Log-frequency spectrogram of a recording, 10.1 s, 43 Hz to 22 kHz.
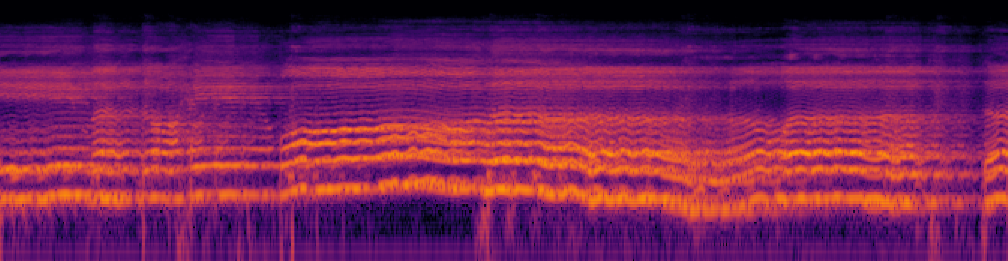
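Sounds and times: boys chanting devotional song: 0.0 - 10.0.

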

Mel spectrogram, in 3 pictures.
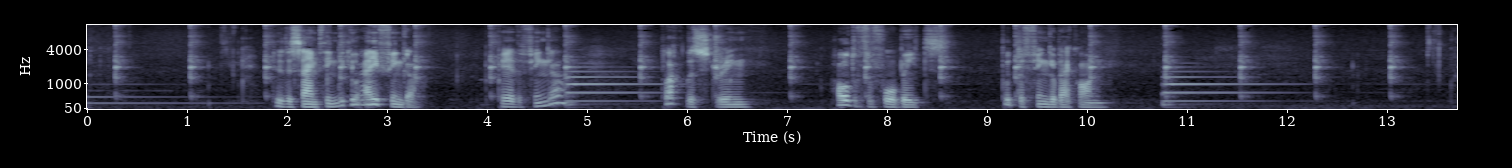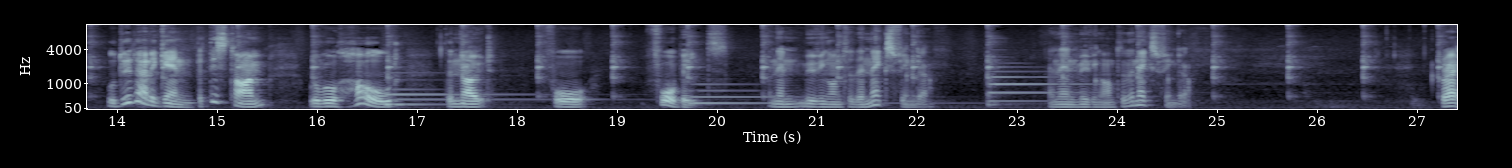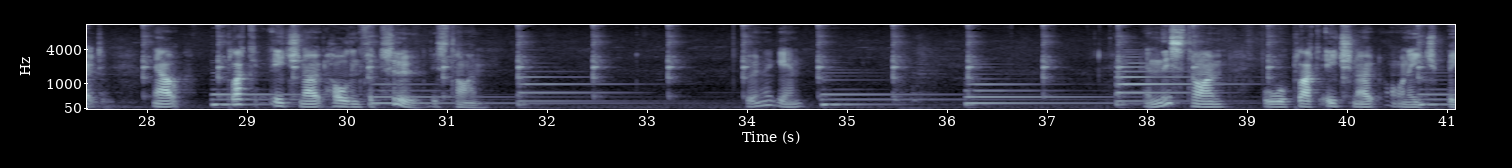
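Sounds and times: classical guitar string ringing: 0.0 - 3.4, 4.0 - 41.0
soft click keeping the beat: 0.0 - 41.0.

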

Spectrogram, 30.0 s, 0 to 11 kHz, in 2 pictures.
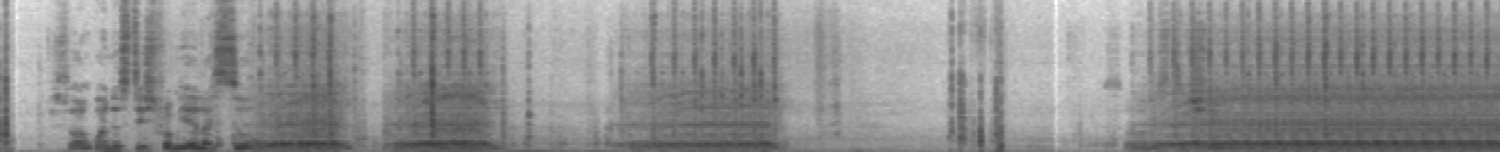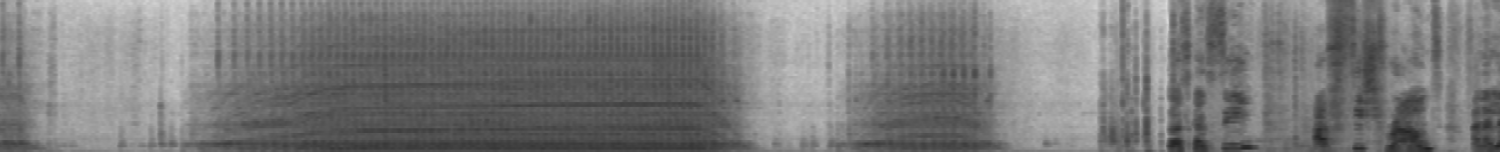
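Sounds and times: sewing machine stitching: 2.3 - 5.0, 6.0 - 7.9, 11.3 - 15.5, 16.8 - 22.6, 23.4 - 25.1.

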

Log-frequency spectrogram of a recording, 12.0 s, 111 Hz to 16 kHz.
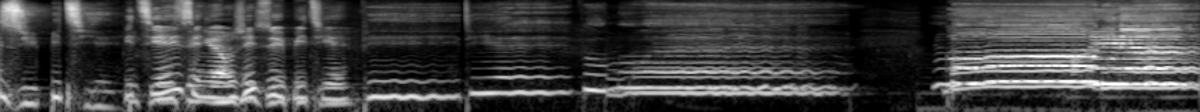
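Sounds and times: voices singing a slow prayer: 0.0 - 8.6, 9.2 - 12.0.

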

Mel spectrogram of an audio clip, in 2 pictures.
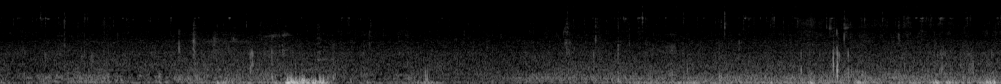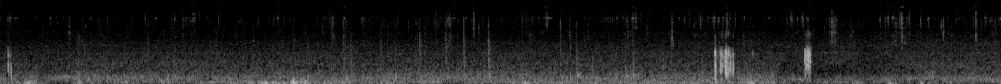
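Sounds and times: footsteps on wet pavement: 0.0 - 20.0
traffic: 0.0 - 20.0.

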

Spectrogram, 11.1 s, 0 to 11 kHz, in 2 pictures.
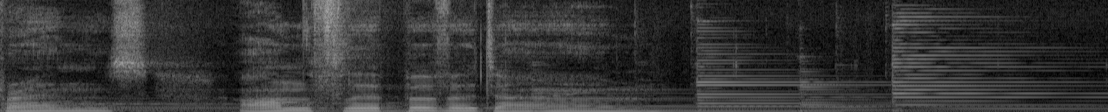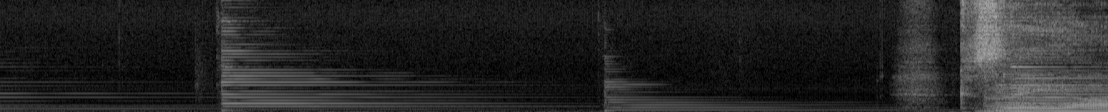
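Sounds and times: acoustic guitar chords strummed: 0.0 - 11.0.

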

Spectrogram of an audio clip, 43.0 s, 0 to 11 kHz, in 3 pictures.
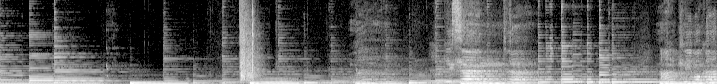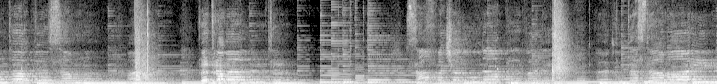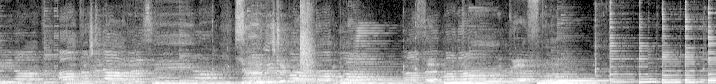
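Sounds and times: acoustic guitar playing: 0.0 - 43.0
slow song with held notes: 0.0 - 43.0
sharp crack: 4.8 - 5.4, 17.0 - 17.8, 25.4 - 26.0, 34.6 - 35.1
sharp bright guitar strum: 4.8 - 5.6, 17.0 - 18.0, 25.4 - 26.1, 34.6 - 36.3.

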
